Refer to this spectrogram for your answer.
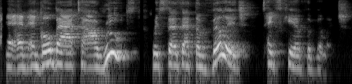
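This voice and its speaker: The speaker has a strong Brooklyn accent. The pace is fairly slow. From Brooklyn, New York (Bed-Stuy). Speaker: attorney, community advocate. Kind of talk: interview on live online talk show. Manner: repetitive, stumbling restarts.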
